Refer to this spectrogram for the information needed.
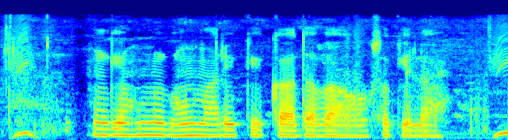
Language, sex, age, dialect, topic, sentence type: Bhojpuri, male, 18-24, Southern / Standard, agriculture, question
